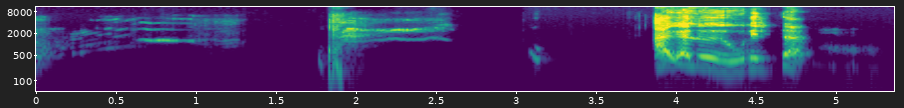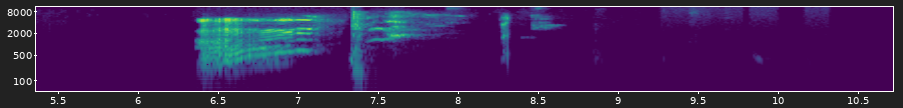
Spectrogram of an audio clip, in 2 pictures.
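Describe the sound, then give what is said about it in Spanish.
A voice imitates a creaking door as a radio-theatre sound effect, with drawn-out, wavering squeaks and groans in several separate bursts, rising and falling in pitch, with a brief spoken request between them. “Yo le sé el sonido de la puerta, miren.”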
